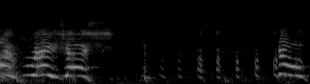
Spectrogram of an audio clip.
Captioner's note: lawrence laughs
